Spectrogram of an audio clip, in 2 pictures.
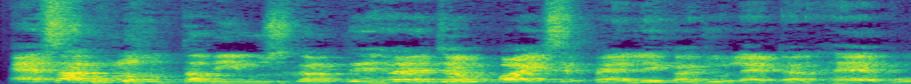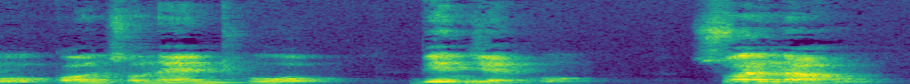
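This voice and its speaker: A male grammar teacher explains rules at a slow, deliberate pace, stretching words out and counting syllables one by one. His voice sits a little high for a man. The sound is very roomy and distant, as if the mic were across a large bare room. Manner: explains step by step, counts syllables aloud, drawls words while writing. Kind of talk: classroom grammar lesson. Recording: very echoey room, voice far from the mic.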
